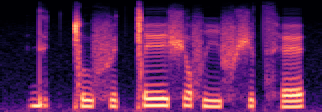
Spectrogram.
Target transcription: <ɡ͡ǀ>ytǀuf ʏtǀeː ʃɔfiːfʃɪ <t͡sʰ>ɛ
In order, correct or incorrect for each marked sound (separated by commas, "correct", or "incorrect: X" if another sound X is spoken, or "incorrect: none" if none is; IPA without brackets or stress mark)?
incorrect: d̪, correct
